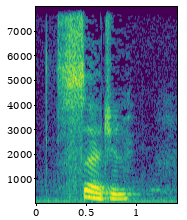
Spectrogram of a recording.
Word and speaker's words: surgeon: Surgeon. Serge. Eon. S U R G E O N.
